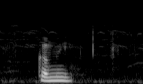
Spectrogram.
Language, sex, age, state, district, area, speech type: Santali, male, 18-30, West Bengal, Purba Bardhaman, rural, spontaneous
